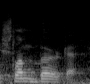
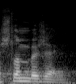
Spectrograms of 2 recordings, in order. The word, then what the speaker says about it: Schlumberger: work for Schlumberger and Donna's correctly pronounced the name of the organization most people struggle and call it Schlumberger but it's a Schlumberger so before I start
